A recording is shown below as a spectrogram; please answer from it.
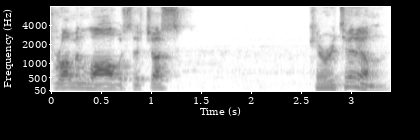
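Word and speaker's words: Quiritium: law was to just keratinum Now spell that for you q-u-i-r-i-t-i-u-m that's keratinum by The curetons Who were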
